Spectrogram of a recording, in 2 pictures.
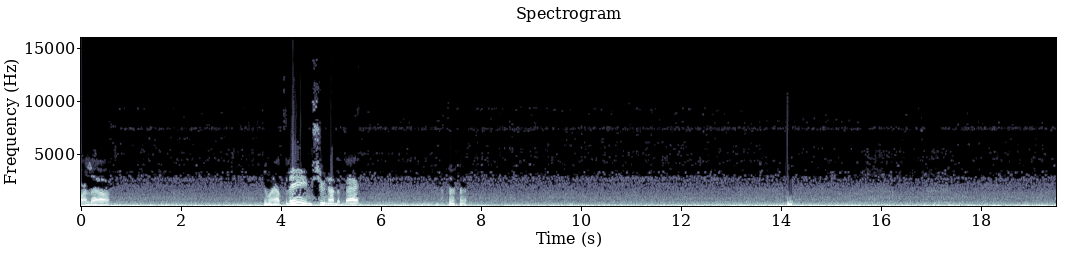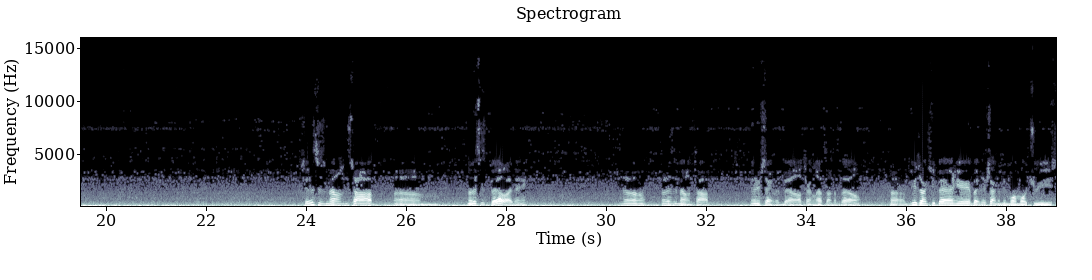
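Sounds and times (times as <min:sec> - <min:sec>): motorcycle engine running: 0:00.0 - 0:39.0
wind noise: 0:00.0 - 0:39.0
person laughing: 0:07.2 - 0:07.8.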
